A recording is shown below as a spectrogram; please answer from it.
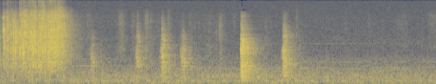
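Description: A deck of tarot cards shuffled in one quick, loud burst lasting under a second, followed by several short, sharp clicks of the cards being handled.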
